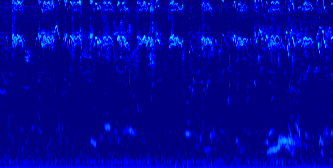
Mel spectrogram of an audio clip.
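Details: Myna chicks being fed worms by their mother beg with a dense, continuous chorus of shrill, raspy, high-pitched chirps that overlap almost without pause, plus a few lower squawks.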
